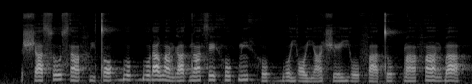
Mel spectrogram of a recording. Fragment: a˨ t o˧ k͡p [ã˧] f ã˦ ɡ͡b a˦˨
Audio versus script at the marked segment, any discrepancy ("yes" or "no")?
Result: no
